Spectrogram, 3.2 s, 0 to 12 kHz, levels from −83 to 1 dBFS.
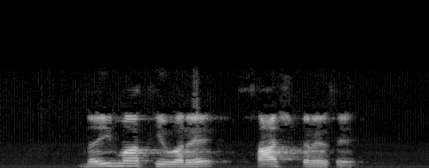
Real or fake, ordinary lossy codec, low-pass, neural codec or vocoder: real; MP3, 64 kbps; 7.2 kHz; none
